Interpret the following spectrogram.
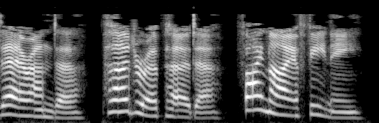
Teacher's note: the loss of the infinitival ending re of verbs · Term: Loss of infinitival re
